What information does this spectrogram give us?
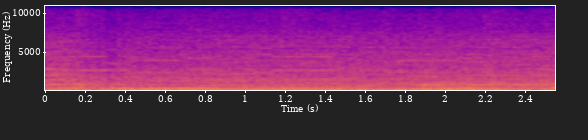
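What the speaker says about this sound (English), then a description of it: "love listening to the rumble of the engine" A Corvette ZR1 engine rumbles steadily on a race track, a continuous, moderately loud drone with a low engine tone and no voices.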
